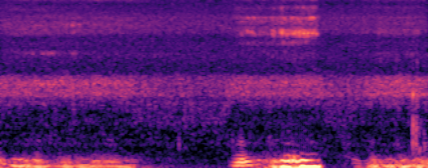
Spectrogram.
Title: #a dog snoring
